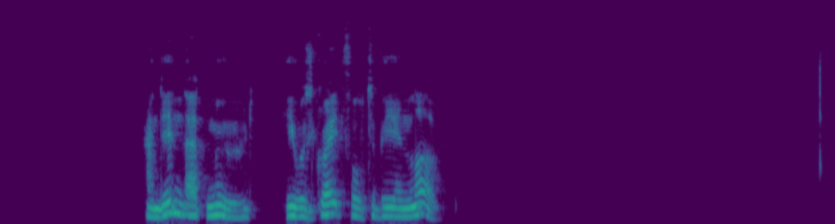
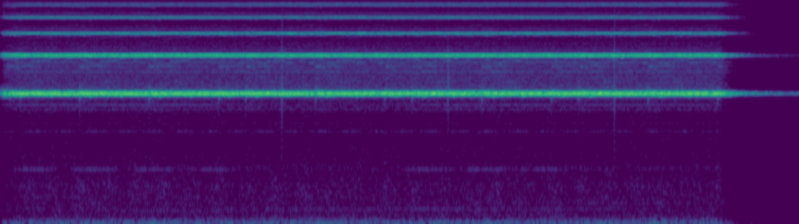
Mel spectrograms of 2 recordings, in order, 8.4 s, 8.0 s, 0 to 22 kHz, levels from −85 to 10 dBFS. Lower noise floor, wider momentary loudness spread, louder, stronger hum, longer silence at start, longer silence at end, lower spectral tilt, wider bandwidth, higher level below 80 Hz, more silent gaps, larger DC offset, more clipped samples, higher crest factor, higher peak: first, under -90 dBFS vs -49 dBFS; first, 14 LU vs 2 LU; second, -36 LUFS vs -13 LUFS; neither; first, 1.45 s vs 0 s; first, 3.95 s vs 0.55 s; first, -6.5 dB/octave vs 7 dB/octave; second, 12 kHz vs over 20 kHz; second, -78 dBFS vs -66 dBFS; neither; neither; neither; first, 20 dB vs 12 dB; second, -20 dBFS vs -4 dBFS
